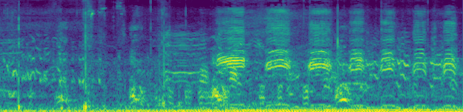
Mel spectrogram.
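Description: Ducks, geese and other free-ranging farm fowl call over a steady low hum, with layered quacks and honks overlapping close by; a few barks may be mixed in.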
